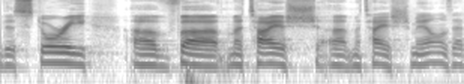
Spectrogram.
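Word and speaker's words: Matthias Schmale: The story of Matthias Schmel, is that how you pronounce his name?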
